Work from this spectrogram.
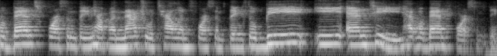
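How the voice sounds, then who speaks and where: A woman speaks with a Vietnamese accent at a medium pitch. She talks fairly quickly with ordinary pitch variation. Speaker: aspiring interpreter. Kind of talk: casual chat. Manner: animated.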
